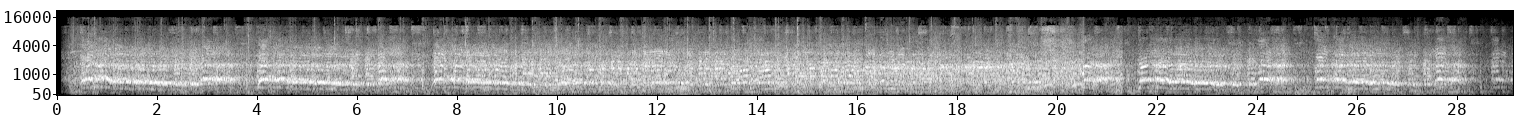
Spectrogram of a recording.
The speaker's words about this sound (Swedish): Den där ramsan känner man igen från flera olika platser. Den är ju knappast unik för Middlesbrough. De har den dock som eh, någon form av inmarschlåt. Men det är ganska mycket att kalla den inmarschlåt. Eh, QPR brukar köra den när de gör mål.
